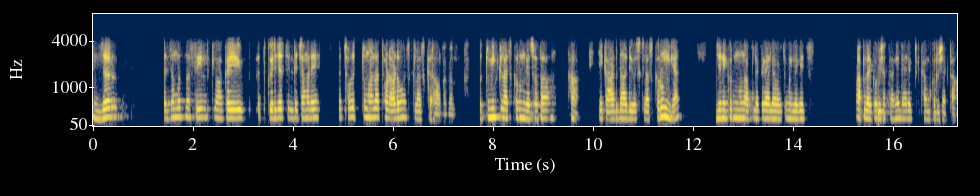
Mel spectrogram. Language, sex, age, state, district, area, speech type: Marathi, male, 30-45, Maharashtra, Aurangabad, rural, conversation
